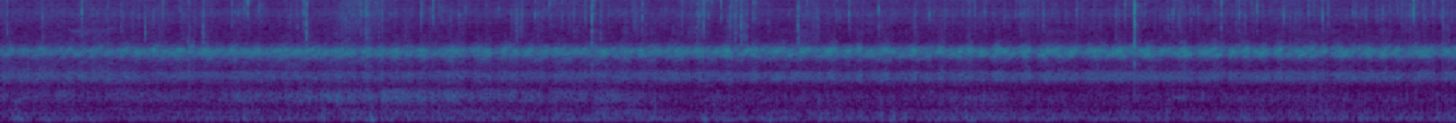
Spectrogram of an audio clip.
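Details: A frog chorus drones on without pause, a shimmering layered trill, accompanied by occasional snapping crackles of firewood burning nearby and a soft low murmur midway.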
